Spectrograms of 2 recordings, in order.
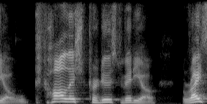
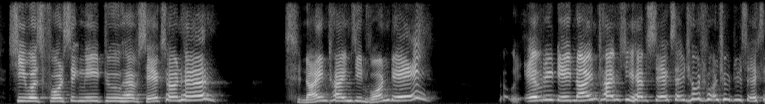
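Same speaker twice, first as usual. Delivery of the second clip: mock Indian accent; 8 semitones higher than usual. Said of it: "the guy has an Indian accent".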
